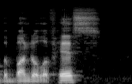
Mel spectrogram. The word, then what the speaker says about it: His: called the bundle of hiss i know it's it's spelled his but it is pronounced hiss it's the bundle of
